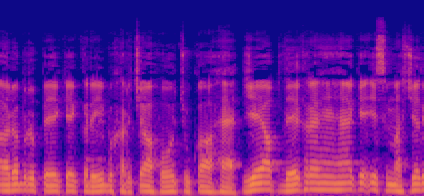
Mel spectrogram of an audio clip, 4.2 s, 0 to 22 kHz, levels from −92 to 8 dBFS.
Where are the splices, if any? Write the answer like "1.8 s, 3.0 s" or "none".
2.4 s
